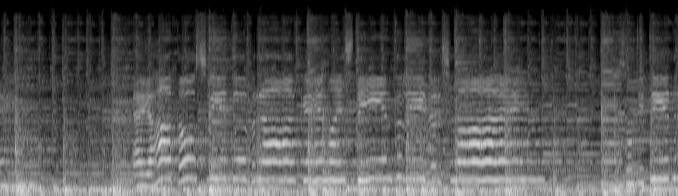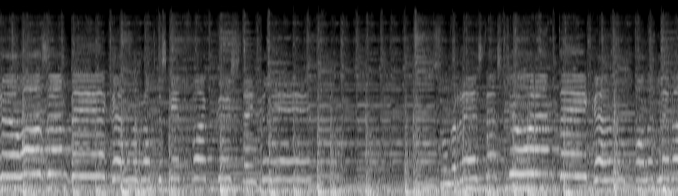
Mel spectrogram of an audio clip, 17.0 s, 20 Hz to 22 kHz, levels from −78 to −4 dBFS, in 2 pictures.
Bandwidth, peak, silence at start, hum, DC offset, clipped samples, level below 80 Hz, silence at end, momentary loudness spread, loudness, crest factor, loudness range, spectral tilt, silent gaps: 17 kHz; -8 dBFS; 0 s; none; under 0.1%; under 0.1%; -38 dBFS; 0 s; 7 LU; -23 LUFS; 14 dB; 2 LU; -5.5 dB/octave; none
